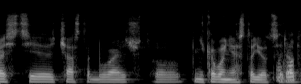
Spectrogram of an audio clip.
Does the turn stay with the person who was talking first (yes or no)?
no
